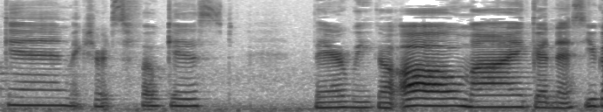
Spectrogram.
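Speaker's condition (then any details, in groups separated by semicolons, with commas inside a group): No condition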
